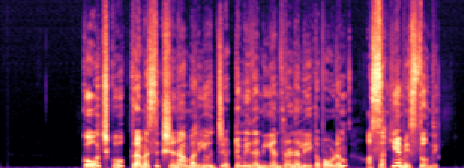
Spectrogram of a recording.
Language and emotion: Telugu, disgusted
